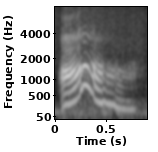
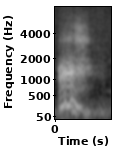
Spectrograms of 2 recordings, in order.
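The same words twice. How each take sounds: First: It sounds pleased. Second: It sounds disgusted.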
